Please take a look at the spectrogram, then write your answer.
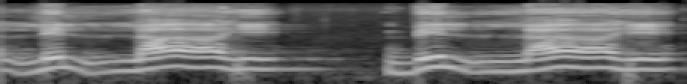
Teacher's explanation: اب یہاں پر لام باریک ہو گیا کیونکہ اس میں جلالت اللہ عز و جل کے لام سے پہلے زیر آ گئی تو اس لیے یہاں پر لام باریک ہو گیا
